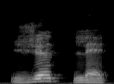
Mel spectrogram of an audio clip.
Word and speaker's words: je l'ai: Now we have je and then le and e will contract to give us le. Je l'ai.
